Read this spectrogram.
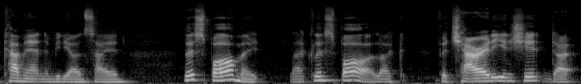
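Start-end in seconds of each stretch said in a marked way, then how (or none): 1.8-3.7 rough, half-hearted impression of a British challenger; True Geordie. YouTuber challenging a fighter to spar, amateur impression. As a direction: try mimicking his accent, not very well. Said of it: "my impressions aren't the best".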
